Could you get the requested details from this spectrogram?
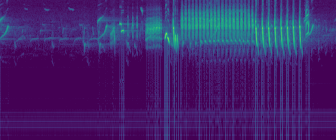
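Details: Nightingale song phrase opening with soft thin whistles, breaking into a dense buzzy rattle, then ending in a string of separate loud clipped notes.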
